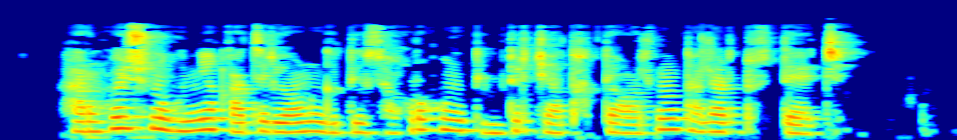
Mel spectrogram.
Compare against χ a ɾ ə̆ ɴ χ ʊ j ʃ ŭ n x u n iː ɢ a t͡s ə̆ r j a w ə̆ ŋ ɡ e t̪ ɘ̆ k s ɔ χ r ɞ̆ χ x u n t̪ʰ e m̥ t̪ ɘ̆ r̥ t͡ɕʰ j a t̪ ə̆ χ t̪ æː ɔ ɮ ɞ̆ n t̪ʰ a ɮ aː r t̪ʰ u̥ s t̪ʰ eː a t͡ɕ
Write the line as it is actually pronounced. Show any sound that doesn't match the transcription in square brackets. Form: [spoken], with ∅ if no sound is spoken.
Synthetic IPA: χ a ɾ ə̆ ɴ χ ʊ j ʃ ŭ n x u n iː ɢ a t͡s ə̆ r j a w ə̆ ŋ ɡ e t̪ ɘ̆ k s ɔ χ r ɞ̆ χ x u n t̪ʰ e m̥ t̪ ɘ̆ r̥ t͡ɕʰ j a t̪ ə̆ χ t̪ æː ɔ ɮ ɞ̆ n t̪ʰ a ɮ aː r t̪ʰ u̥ s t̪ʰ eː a t͡ɕ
